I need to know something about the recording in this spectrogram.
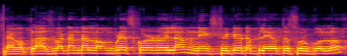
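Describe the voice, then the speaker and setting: A man's voice: fairly high pitch, level tone, racing, highs cut off, over music. A man gives a casual hands-on tutorial as a vlogger, explaining things and mixing English words into his sentences. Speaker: vlogger presenting a product unboxing.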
